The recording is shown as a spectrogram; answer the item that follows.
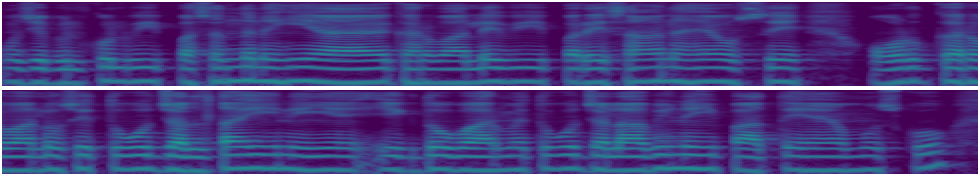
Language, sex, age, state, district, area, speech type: Hindi, male, 30-45, Rajasthan, Jaipur, urban, spontaneous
